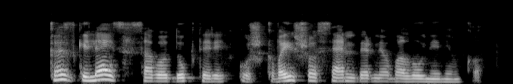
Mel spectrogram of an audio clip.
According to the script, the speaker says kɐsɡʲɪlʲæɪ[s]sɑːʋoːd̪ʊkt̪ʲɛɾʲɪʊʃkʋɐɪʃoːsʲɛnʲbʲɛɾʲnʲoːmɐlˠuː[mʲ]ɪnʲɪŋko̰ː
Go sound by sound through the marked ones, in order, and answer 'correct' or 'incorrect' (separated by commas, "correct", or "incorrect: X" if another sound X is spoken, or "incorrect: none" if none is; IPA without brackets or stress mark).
correct, incorrect: nʲ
